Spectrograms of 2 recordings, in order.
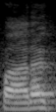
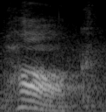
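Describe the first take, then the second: First: The word has a strong local Pakistani English accent. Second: The word has a polished native-like English accent. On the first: The speaker calls it wrong. "तो वो पिंग्लिश।" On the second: The speaker calls it right. "तो accent भी है, pronunciation भी है।"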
